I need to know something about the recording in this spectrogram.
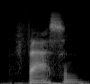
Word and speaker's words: fasten: So, of course, there are words where this happens, where the T is always silent, like these ones. Listen, soften, moisten, fasten, hasten, glisten, and often. You'll notice the endings of these all rhyme with in.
